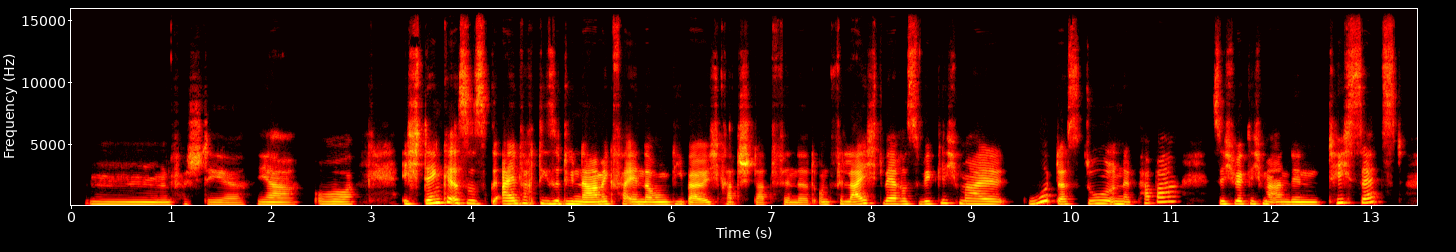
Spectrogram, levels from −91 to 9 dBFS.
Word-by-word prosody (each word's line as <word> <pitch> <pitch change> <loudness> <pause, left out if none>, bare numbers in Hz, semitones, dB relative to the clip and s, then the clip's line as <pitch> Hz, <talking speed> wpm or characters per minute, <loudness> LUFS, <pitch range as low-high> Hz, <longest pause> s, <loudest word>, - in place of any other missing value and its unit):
Mhm, 180 -3 -4
verstehe, 170 -3 -7
ja. 175 -2 -2 0.2
Oh, 195 0 -3 0.5
ich 220 -2 +1
denke, 305 +6 +7
es 280 -2 +5
ist 235 -3 -3
einfach 240 +2 +4
diese 230 -2 -1
Dynamikveränderung, 190 -2 +3
die 190 0 -8
bei 160 -2 +4
euch 180 +2 -3
gerade 175 -1 -5
stattfindet, 160 +1 +1
und 185 0 -6
vielleicht 210 +7 +2
wäre 220 -1 +2
es 210 -1 -6
wirklich 260 +6 -4
mal 210 - 0
gut, 345 - +1
dass 200 0 -2
du 240 +1 -3
und 210 0 0
der 190 - -3
Papa 275 - -5 0.5
sich 215 0 -4
wirklich 220 -1 0
mal 210 -5 -1
an 190 -1 -2
den 180 -2 0
Tisch 310 +1 -1
setzt, 345 +4 -3
200 Hz, 155 wpm, -22 LUFS, 180-230 Hz, 0.5 s, denke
